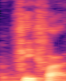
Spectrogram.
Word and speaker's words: Viva: Jadi tulisannya V tapi bacanya tetap F. Seperti kamu pakai kosmetik apa? Saya pakai kosmetik Viva, tapi tulisannya kan V. Mestinya dia menyebutnya Viva, tapi enggak kan, Viva.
